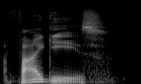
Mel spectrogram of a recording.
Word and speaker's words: Feige: It's Kevin Feige's. – Did you look it up? – Not Foggy, but Feige.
